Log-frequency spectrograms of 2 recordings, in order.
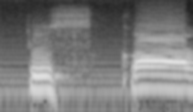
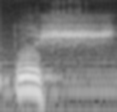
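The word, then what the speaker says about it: تسقى: Tusqa min ainin aniyah, tusqa min ainin aniyah. Tusqa sin ya, bukannya shad, tus, bukan tush tapi tus.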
